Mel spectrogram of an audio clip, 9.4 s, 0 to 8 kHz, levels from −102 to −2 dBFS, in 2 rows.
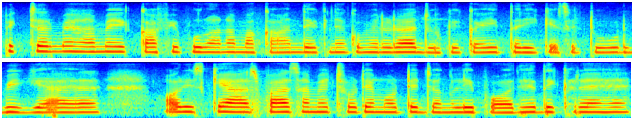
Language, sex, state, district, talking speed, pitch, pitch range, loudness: Hindi, female, Uttar Pradesh, Jalaun, 195 wpm, 220 Hz, 215-230 Hz, -19 LUFS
